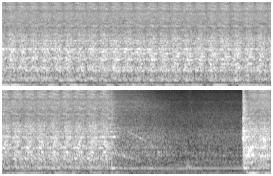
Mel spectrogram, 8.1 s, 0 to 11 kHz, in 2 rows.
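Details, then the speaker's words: Turbo Honda Integra, first start of 2024, spark plugs out, cranked about 5 seconds to prime the new turbo and check feed/drain oil leaks: even starter churn at about three beats a second, no firing; healthy cranking on a weak battery. "I'm going to crank it over for about 5 seconds. Check for oil leaks, and once I do that, I'm going to just go ahead and continue to crank it."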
